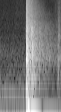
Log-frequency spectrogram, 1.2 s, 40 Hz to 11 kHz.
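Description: A single sharp blast from a 9mm pistol, a Canik or Sig Sauer, fired about ten feet away near a pool of water, erupts from silence and decays quickly, followed by a faint splashy tail.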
